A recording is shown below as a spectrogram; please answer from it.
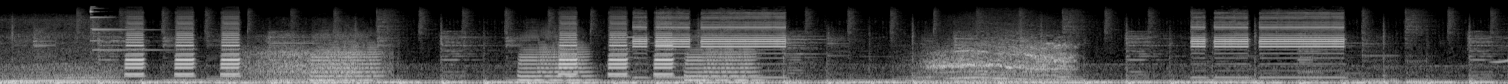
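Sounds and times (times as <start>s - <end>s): background music with steady beat: 0.0s - 15.0s
cartoon car horns honking: 0.9s - 4.0s, 5.1s - 8.1s, 11.9s - 13.6s
tyre screech: 2.4s - 4.0s, 9.0s - 10.9s.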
